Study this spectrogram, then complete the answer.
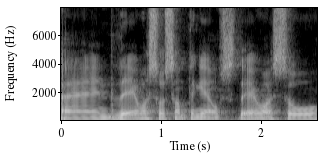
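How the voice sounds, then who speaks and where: Noticeable background noise surrounds a man speaking. His intonation is lively and his pace fairly slow. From East London, England (Hackney). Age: 50s. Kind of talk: testimony. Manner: casual, conversational.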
